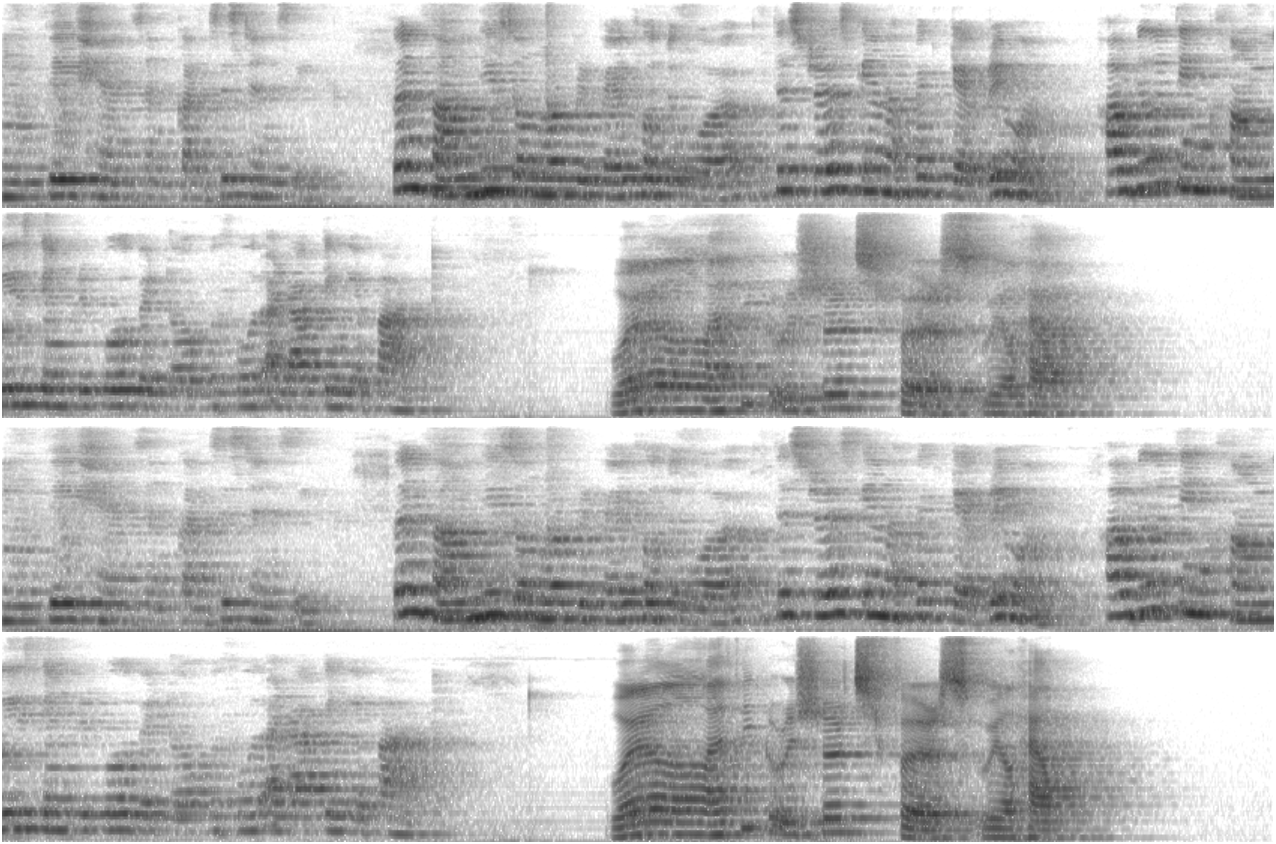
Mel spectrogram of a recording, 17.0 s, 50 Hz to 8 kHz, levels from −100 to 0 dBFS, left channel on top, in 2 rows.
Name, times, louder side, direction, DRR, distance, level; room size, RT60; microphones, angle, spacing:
voice 1, 0.0-2.1 2.6-7.0 7.3-11.2, left 1 dB, 65° left, -1 dB, 0.7 m, -29 dB
voice 2, 12.5-15.5, right 4 dB, 55° right, 5 dB, 0.4 m, -29 dB
6.3 x 2.2 x 2.7 m, 1.1 s
head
